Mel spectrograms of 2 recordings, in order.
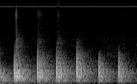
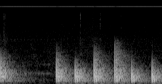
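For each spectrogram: First: Seven steady knuckle knocks, short and firm with a mid pitch and no boom: drywall backed by a stud. Second: Six quick knuckle knocks on drywall, each a short papery mid-pitched thud: hollow, no stud behind.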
